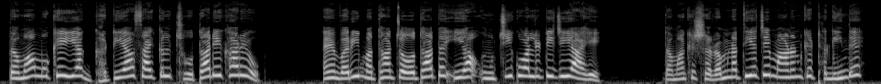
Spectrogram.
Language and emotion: Sindhi, angry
